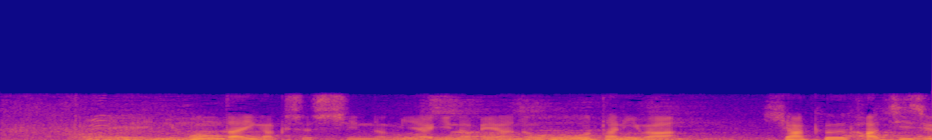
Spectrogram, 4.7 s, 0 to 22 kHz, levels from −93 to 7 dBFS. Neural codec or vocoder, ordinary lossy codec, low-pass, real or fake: none; none; 7.2 kHz; real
